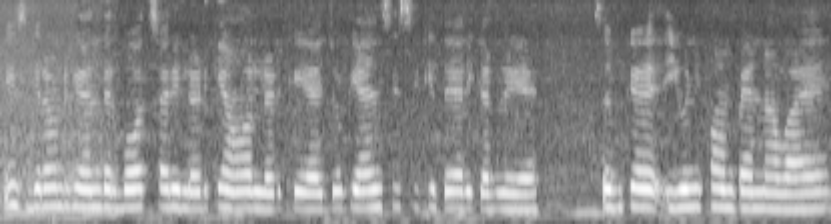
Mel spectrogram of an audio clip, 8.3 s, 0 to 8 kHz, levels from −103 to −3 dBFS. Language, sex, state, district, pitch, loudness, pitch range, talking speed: Hindi, female, Rajasthan, Bikaner, 230 Hz, -14 LUFS, 220-240 Hz, 165 wpm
